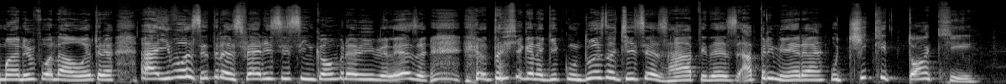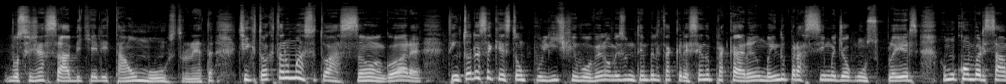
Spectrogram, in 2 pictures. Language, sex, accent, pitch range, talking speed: Portuguese, male, Brazilian, 170-245 Hz, 180 wpm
